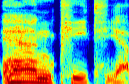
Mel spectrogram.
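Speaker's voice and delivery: put-on, mock-exasperated voice. Teasing a co-host over how they introduced themselves, imitating Pete sounding exasperated. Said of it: "You sound so exasperated".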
